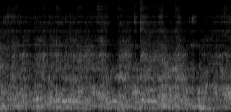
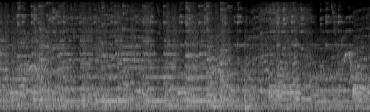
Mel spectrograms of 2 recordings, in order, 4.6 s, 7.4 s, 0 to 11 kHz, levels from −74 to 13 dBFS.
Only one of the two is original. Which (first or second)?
second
